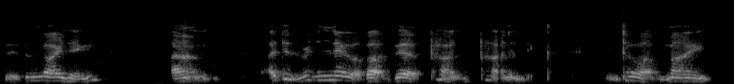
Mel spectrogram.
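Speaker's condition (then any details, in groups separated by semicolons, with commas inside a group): Dystonia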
